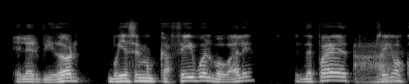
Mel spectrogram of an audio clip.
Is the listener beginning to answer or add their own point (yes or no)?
no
